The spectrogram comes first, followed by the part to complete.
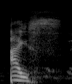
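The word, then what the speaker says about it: Ais: How do you pronounce it? A-Y-S. ICE. ICE.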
